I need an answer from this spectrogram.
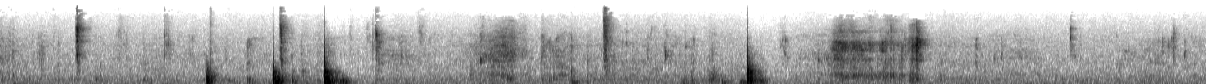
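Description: Close-miked eating sounds: chewing and mouth sounds of fresh mango, pineapple and whipped cream, with sharp clicks every second or two, the loudest about three seconds in and again about seven and a half seconds in.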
